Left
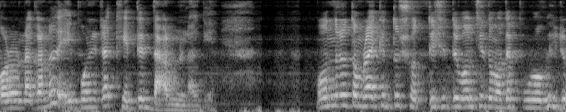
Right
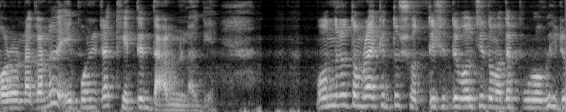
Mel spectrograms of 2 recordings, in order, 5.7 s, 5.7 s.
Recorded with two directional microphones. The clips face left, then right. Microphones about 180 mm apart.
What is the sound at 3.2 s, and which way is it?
A woman's voice, 5° right (ahead or behind).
